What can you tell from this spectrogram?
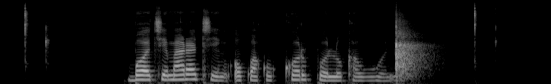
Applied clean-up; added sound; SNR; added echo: neural mask model RNNoise.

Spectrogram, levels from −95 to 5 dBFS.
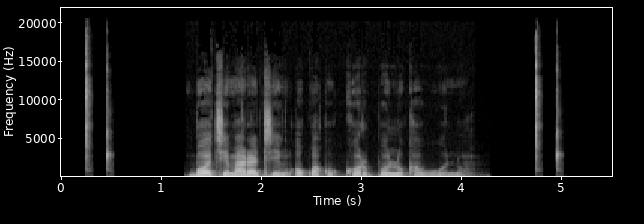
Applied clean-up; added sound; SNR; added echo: none; none; none; none.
